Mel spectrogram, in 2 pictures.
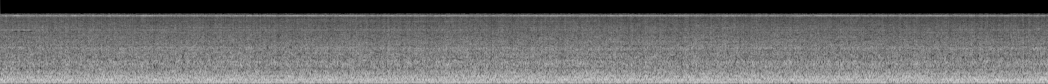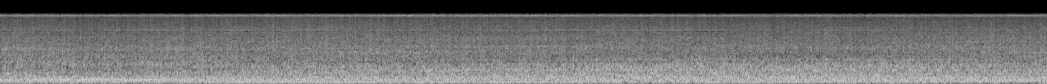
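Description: An aircraft engine drones loudly and steadily from close by.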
